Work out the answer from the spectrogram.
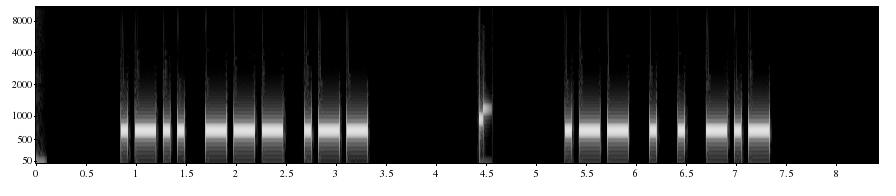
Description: Morse code, heard as a keyed tone, about 17 wpm, 700 Hz. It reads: LOW WEEK
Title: Sentences from Top 500 Words - New Word Drill - 17wpm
